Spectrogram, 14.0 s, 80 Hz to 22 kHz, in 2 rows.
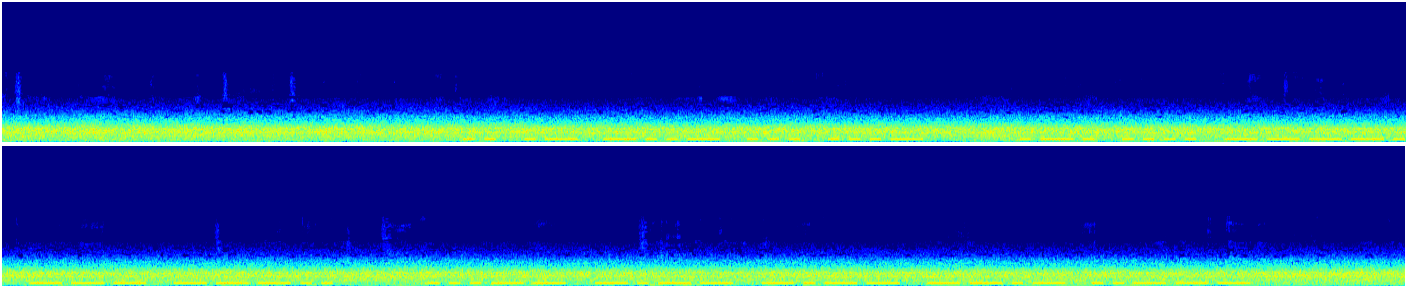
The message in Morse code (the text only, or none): IAXSV RH9O8 3YYQ2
